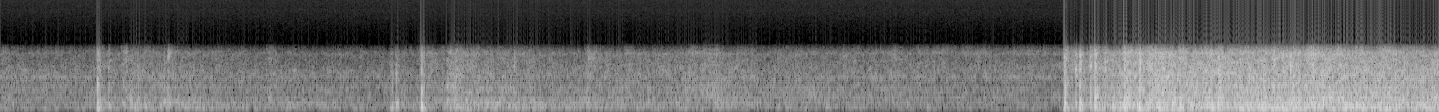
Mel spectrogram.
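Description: Distant fireworks show: two single sharp bangs in the first two seconds, then a sudden loud, dense run of crackling that starts a little past five seconds in and carries on.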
